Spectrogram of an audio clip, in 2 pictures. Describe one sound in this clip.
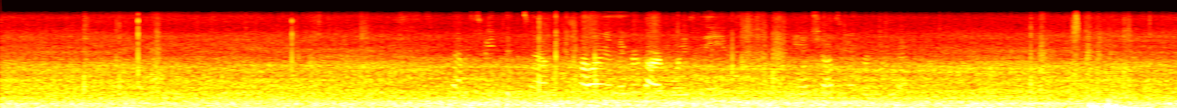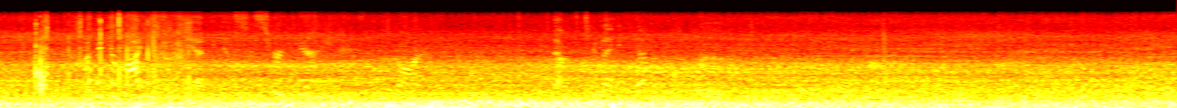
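A car's engine and tyres rumble steadily from inside the car as it drives along.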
